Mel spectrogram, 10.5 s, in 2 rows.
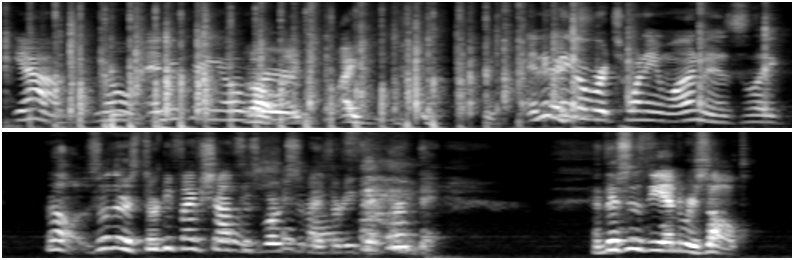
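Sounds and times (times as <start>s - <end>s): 
scattered applause: 0.0s - 5.2s
speech: 0.1s - 2.9s, 3.5s - 8.4s, 9.2s - 10.3s.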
